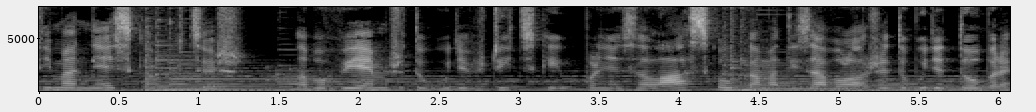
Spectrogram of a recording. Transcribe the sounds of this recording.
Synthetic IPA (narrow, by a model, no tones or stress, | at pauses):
t̪imaɲɛskamxt͡sɛʃlɛbɔʋɪɛmʒɛt̪ɔbuɟɛvʒd̪it͡skiuːpl̩ɲɛzlaːskɔʊkamat̪izaʋɔlaːʒʒɛt̪ɔbuɟɛd̪ɔbɾɛ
